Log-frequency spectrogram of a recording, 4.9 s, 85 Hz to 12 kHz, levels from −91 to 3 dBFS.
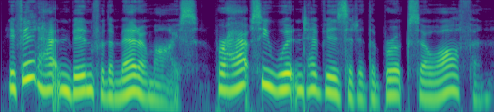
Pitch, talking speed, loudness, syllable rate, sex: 200 Hz, 205 wpm, -16 LUFS, 4.7 syllables/s, female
